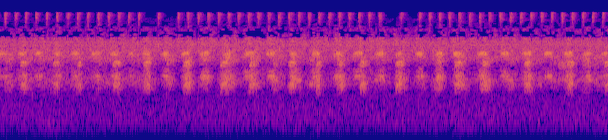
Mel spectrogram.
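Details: Cicadas calling on a hot summer afternoon, a dense high buzzing chorus pulsing roughly twice a second, steady and continuous with no other sounds.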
